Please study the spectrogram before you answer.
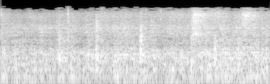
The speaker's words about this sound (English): The wheels of the train must have been listening to what that woman said, because they repeated it. Murder. I couldn't breathe. And suddenly the wheels screamed.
